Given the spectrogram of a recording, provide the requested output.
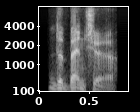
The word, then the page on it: debenture: British English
